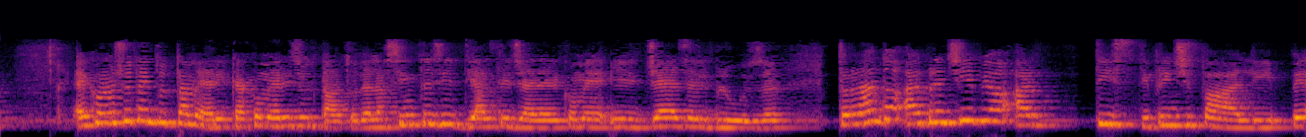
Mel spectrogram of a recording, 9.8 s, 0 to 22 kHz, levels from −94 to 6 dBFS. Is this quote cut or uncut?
uncut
